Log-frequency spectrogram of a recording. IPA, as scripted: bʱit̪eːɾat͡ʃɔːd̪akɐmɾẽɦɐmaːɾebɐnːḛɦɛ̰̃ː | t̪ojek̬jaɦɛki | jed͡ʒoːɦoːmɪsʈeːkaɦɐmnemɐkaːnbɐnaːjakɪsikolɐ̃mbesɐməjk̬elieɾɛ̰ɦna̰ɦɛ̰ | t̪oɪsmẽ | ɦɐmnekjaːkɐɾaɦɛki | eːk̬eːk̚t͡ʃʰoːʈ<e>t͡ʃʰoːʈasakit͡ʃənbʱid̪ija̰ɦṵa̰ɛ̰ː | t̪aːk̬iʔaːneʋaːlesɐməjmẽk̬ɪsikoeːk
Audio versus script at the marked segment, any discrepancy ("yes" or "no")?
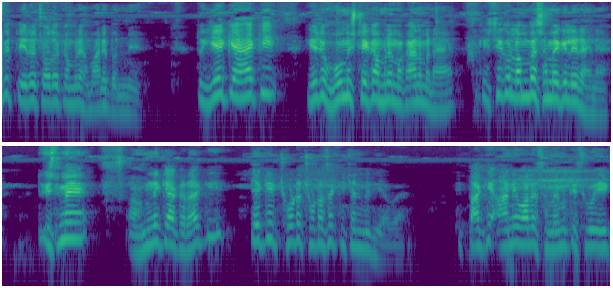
yes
